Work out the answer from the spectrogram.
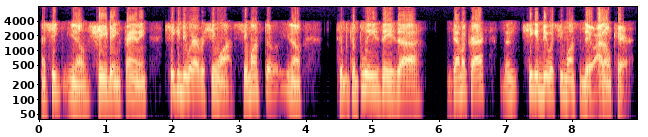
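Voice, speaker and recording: A man's voice: mid-range voice, a little fast, no echo, dull audio. A man speaking as a defense attorney in a radio interview, blunt and impassioned, repeating himself for emphasis.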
